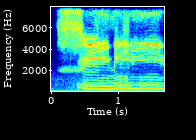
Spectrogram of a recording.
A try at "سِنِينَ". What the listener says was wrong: سینین نہیں ہے. سنین جی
